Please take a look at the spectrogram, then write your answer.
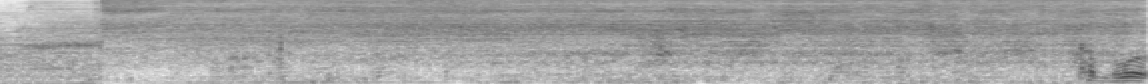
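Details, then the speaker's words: Air-conditioning system found completely out of refrigerant and charged with dry nitrogen: a loud, steady high hiss of gas escaping at the compressor, whose seal has blown, with a burnt refrigerant smell; a dry condenser was installed. "compressor blow right there you can hear it see on the compressor blue let's smell it when I got here burnt refrigerant too"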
